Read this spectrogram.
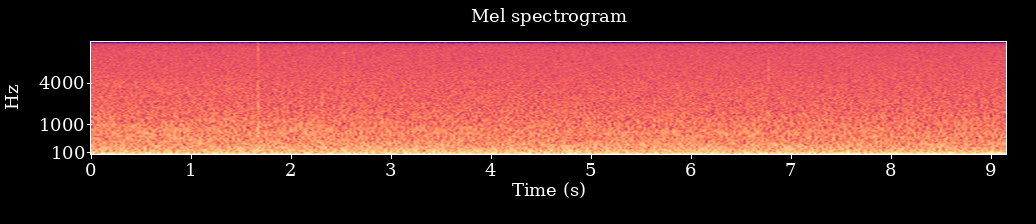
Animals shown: forest ambience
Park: Acadia National Park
